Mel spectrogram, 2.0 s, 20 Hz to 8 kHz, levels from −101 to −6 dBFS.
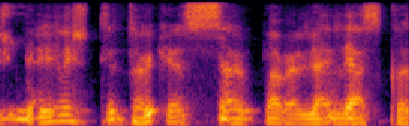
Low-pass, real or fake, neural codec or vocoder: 7.2 kHz; fake; codec, 24 kHz, 1.5 kbps, HILCodec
